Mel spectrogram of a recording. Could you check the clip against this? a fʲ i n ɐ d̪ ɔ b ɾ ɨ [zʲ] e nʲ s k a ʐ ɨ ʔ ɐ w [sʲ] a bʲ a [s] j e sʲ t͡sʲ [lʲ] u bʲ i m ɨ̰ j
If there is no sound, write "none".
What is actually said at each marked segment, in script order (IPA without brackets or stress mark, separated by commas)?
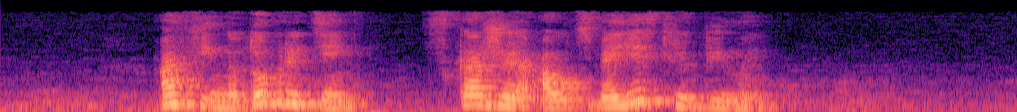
d͡zʲ, t͡sʲ, none, lʲ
